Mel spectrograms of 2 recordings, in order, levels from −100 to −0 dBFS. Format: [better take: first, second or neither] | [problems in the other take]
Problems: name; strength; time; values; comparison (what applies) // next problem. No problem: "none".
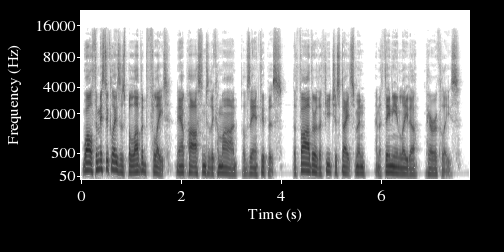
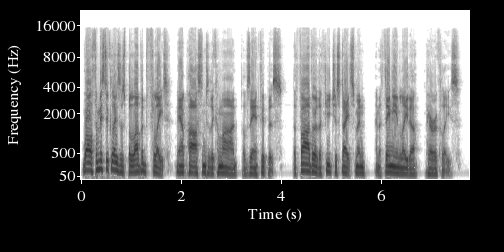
first | distortion; slight; 6% of the sound clipped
